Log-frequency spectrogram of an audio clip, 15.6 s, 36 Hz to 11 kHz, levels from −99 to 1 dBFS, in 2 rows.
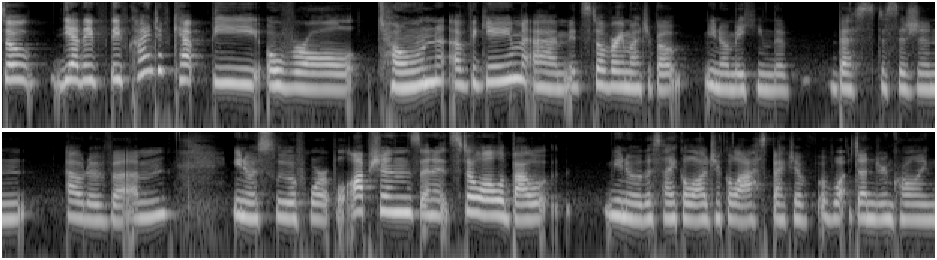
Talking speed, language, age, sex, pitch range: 195 wpm, English, 10-29, female, 220-285 Hz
